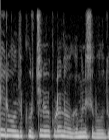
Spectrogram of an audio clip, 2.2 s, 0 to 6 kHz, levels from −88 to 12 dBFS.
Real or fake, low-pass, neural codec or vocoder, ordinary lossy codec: real; 5.4 kHz; none; none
